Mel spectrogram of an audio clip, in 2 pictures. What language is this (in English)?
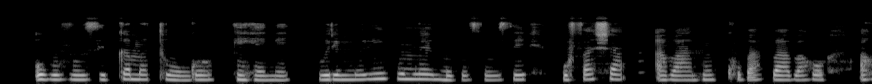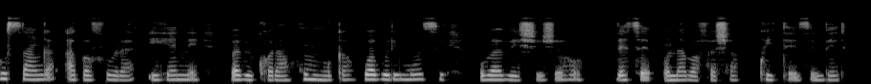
Kinyarwanda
